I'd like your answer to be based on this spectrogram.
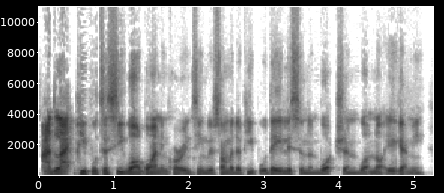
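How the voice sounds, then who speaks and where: A man's voice: sits low, quick pace, pushed and bright, slightly rough. London roadman-style male podcast host. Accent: London, urban street style. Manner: slangy London roadman talk. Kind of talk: casual chat.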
